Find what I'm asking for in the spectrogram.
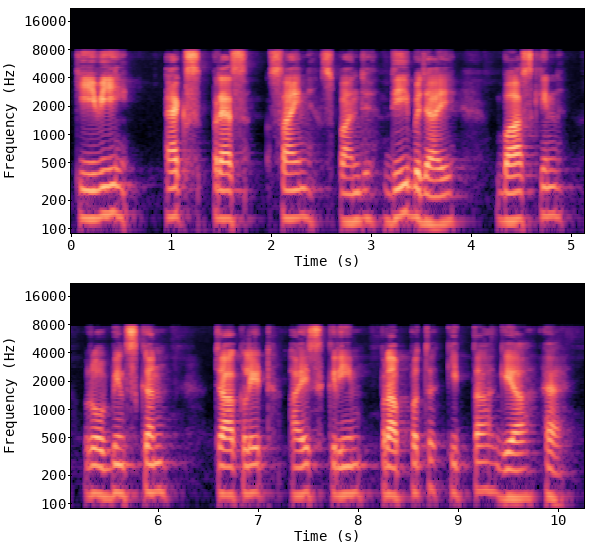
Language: Punjabi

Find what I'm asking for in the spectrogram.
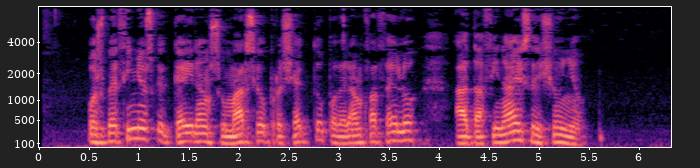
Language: Galician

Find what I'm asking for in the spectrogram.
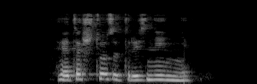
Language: Belarusian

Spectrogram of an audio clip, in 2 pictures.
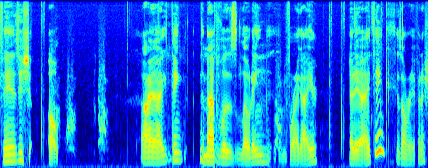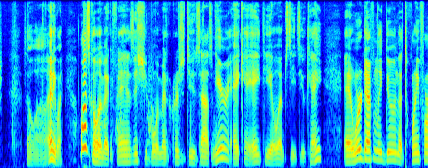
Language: English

